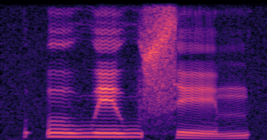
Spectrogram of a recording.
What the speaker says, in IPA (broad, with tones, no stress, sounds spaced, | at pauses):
ʔ o˧ w e˧ w s e˨˩˨ m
